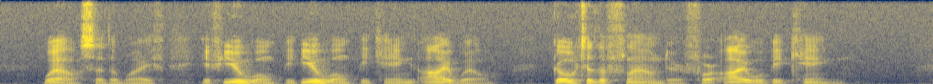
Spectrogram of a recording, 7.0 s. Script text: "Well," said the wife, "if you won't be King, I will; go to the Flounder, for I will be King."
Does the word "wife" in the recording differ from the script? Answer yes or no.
no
